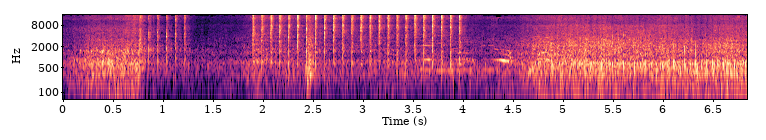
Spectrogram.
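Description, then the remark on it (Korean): Rapid bursts of automatic gunfire from several weapons, fired together from a ship toward the sea by actors playing terrorists in a joint coast guard counter-terror drill off Haeundae, Busan, South Korea, rattling steadily for a few seconds over a rumbling, windy outdoor background with engine noise. “훈련 시작을 알리는 지휘관의 외침이 울리자 테러범 역할을 맡은 배우들이 배 위에서 바다를 향해 일제히 사격을 시작했습니다.”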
